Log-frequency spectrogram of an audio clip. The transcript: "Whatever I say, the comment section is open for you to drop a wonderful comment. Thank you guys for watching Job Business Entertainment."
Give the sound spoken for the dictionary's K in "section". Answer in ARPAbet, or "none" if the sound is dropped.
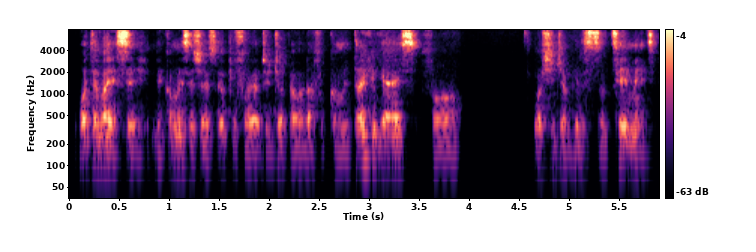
none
